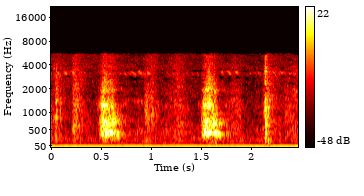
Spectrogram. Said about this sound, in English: Now, what are you barking at? There's nothing out there in the dark, stupid dog.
